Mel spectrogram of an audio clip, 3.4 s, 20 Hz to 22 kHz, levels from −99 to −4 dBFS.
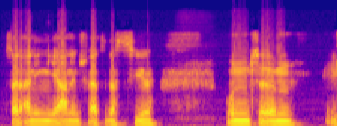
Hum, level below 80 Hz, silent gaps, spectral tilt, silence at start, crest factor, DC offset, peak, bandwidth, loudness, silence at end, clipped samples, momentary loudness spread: none; -46 dBFS; none; -6 dB/octave; 0.05 s; 12 dB; under 0.1%; 0 dBFS; 8.6 kHz; -11 LUFS; 0 s; 0.6%; 21 LU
